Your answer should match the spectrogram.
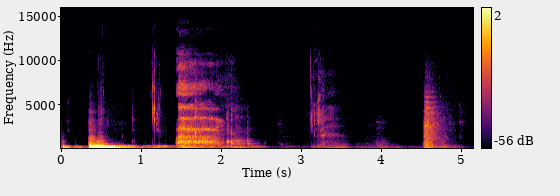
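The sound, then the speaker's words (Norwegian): A door slams shut with a loud, booming thud, followed by a breathy rush of noise and a few fainter knocks and rustles before a final short burst. “Å, oh, smalt igjen døra.”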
